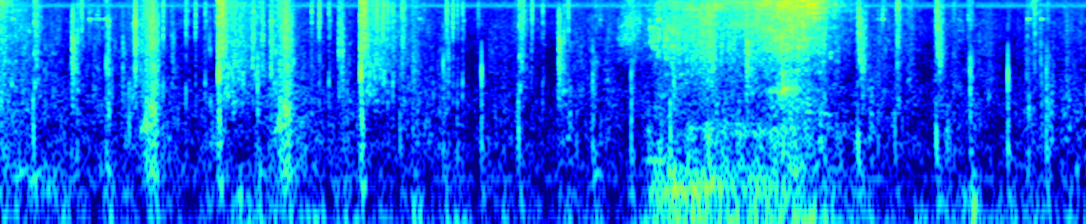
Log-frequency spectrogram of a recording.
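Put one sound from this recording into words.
Footsteps run quickly on a hard street.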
